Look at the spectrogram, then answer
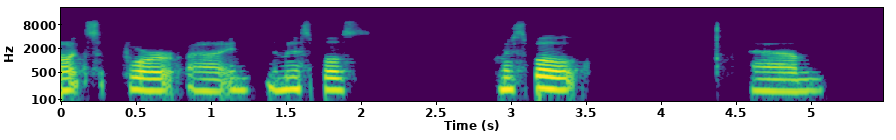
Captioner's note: stuttering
